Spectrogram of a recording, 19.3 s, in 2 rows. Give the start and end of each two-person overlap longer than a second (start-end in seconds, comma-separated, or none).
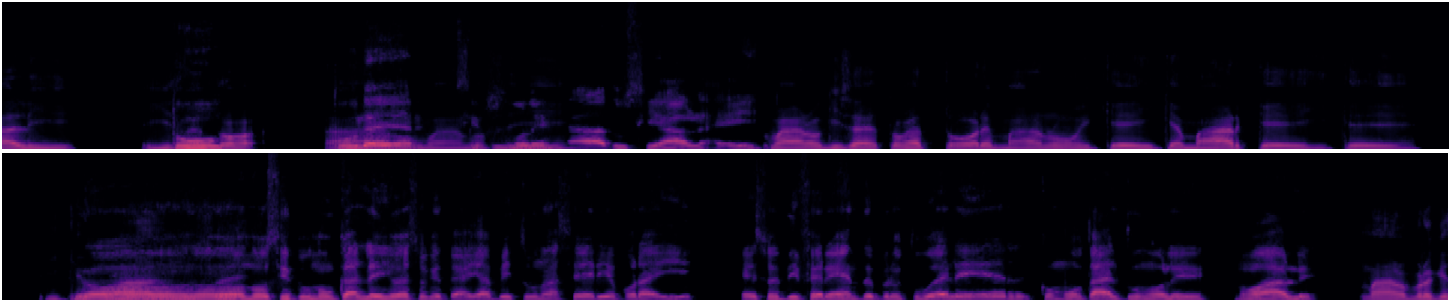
2.2-3.8, 10.1-11.4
